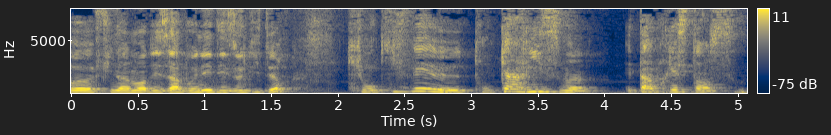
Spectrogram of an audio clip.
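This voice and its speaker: A man talks at a moderate pace. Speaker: general practitioner. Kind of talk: casual interview with a colleague.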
